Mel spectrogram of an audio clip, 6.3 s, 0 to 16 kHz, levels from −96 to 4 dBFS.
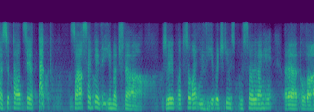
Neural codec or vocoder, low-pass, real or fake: codec, 16 kHz, 0.5 kbps, FreqCodec, smaller model; 7.2 kHz; fake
